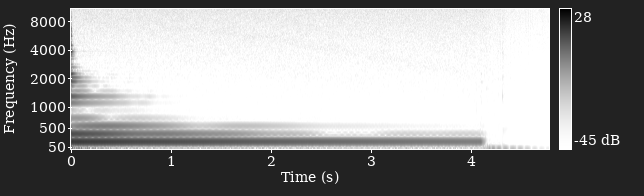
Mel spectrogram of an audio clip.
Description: Index of /90_sSampleCDs/USB Soundscan vol.30 - Bass Grooves [AKAI] 1CD/Partition E/04-BASS MED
